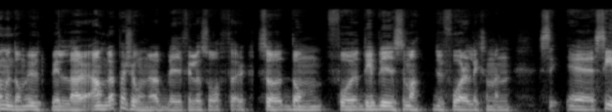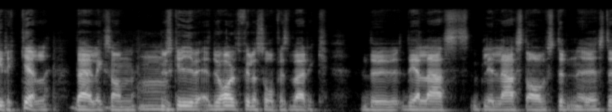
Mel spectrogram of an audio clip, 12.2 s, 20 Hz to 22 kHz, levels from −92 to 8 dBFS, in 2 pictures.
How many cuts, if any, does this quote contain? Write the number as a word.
one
